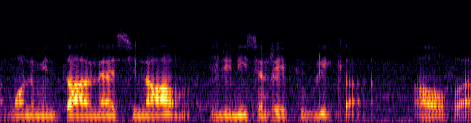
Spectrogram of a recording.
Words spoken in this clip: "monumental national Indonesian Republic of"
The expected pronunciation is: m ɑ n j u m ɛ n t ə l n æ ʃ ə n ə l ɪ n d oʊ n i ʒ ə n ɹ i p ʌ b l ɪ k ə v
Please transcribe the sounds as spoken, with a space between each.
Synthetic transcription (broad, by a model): m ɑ n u m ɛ n t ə l n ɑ s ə n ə l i n d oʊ n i s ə n ɹ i p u b l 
